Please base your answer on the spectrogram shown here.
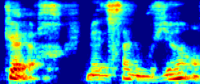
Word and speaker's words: cœur: Alors, on ne prononce en français moderne plus ces diphtongues, hein, donc on prononce maintenant cœur.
